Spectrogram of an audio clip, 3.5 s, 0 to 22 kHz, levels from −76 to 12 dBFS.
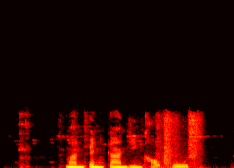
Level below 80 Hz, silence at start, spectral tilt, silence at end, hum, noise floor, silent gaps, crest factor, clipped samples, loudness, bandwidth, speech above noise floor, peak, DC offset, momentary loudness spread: -54 dBFS; 0.3 s; -6 dB/octave; 0.5 s; none; -52 dBFS; none; 14 dB; under 0.1%; -17 LUFS; 7.8 kHz; 37 dB; -4 dBFS; under 0.1%; 12 LU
